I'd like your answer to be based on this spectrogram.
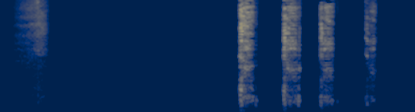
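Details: A quick breath in, then a pause and a run of four sharp coughs close together, described as coming on quickly; cough.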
